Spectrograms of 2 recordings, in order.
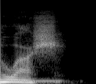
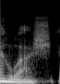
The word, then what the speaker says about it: ruach: Tem o pessoal que fala ruach, só que não é ruach, é ruach. Tá errado. Então a pronúncia errou. Você lembra do ruach? Não é? O pessoal fala ruach. tá.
